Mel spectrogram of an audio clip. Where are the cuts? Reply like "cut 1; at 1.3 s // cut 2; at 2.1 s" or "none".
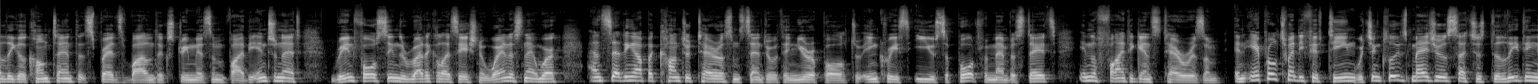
cut 1; at 12.3 s // cut 2; at 13.5 s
